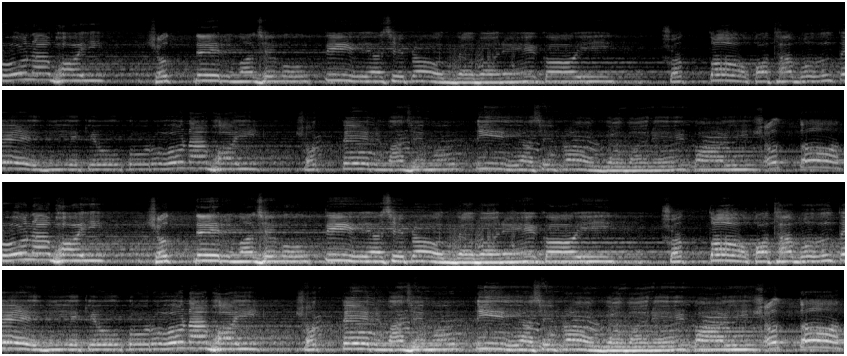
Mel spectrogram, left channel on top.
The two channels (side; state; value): left; quieter; 9.2 dB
